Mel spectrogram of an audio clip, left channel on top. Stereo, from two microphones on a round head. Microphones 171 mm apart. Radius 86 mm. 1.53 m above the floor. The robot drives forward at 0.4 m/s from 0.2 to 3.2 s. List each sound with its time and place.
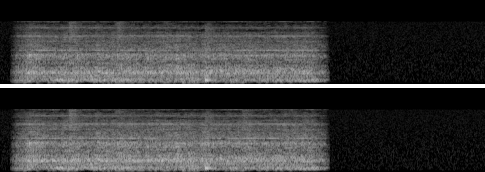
2.0 s a snare drum: 5° right (ahead or behind), 0.6 m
